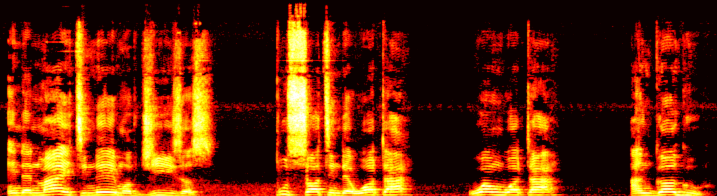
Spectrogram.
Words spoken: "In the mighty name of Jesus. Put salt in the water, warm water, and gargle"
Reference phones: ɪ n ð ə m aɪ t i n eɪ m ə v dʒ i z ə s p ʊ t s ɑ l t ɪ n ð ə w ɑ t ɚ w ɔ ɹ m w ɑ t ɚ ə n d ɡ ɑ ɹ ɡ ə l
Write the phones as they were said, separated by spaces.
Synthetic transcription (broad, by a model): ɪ n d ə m aɪ t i n eɪ m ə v dʒ i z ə s p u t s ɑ t ɪ n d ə w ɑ t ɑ w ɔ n w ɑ t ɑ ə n ɡ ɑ ɡ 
